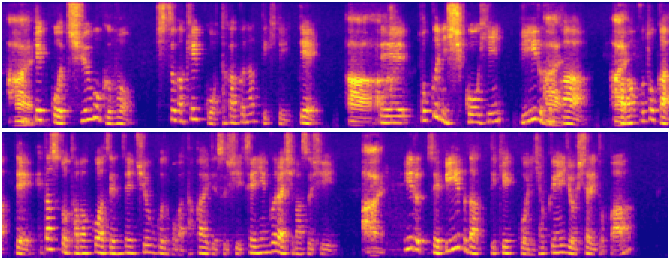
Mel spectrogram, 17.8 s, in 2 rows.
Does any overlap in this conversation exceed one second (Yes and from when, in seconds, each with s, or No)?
No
